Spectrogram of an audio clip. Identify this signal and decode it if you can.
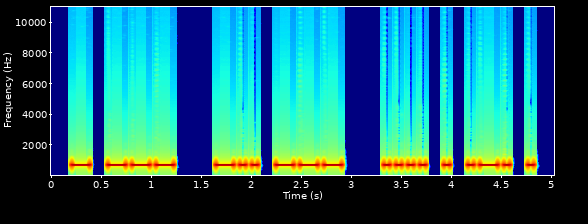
Morse code, heard as a keyed tone, about 21 wpm, 700 Hz. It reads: TO DO HERE
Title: Sentences with 7-Word Phrases - Spoken Beginning - 20wpm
